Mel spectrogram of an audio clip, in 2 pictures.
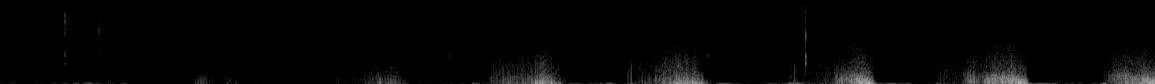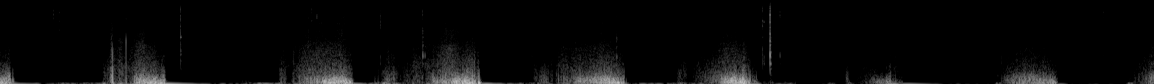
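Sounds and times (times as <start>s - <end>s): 
ASMR brushing: 4.9s - 19.4s, 21.6s - 22.2s.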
